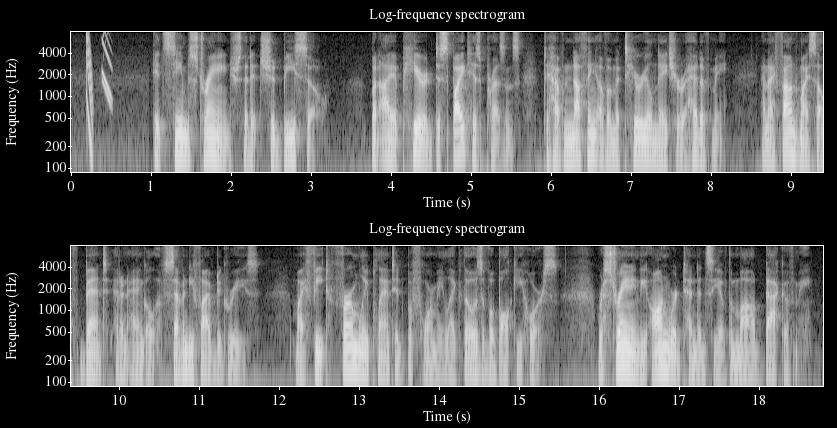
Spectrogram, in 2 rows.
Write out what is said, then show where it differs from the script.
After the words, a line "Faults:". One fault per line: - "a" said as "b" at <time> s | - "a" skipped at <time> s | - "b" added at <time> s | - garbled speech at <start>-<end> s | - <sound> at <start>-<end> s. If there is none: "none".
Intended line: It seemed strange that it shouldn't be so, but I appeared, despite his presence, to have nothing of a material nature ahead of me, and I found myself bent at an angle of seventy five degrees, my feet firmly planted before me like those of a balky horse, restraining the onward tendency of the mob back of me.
It seemed strange that it should be so, but I appeared, despite his presence, to have nothing of a material nature ahead of me, and I found myself bent at an angle of seventy five degrees, my feet firmly planted before me like those of a balky horse, restraining the onward tendency of the mob back of me.
Faults:
- chirp at 0.2-0.5 s
- "shouldn't" said as "should" at 2.4 s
